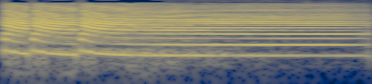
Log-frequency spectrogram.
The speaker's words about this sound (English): I normally don't use that air horn so much. I'm just really excited today.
